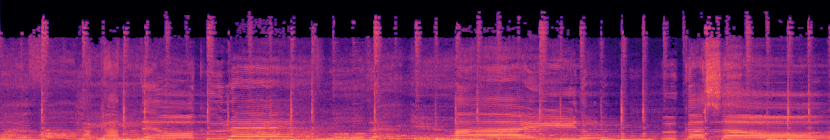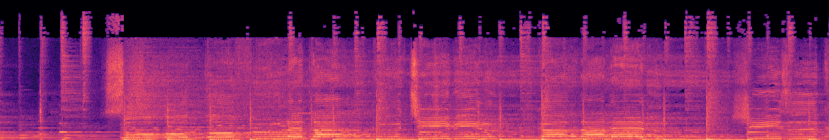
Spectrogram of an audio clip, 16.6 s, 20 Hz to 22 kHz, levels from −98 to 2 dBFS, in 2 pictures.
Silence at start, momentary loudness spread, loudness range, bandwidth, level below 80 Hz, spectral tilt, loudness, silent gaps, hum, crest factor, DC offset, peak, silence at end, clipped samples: 0 s; 8 LU; 3 LU; over 20 kHz; -28 dBFS; -4.5 dB/octave; -22 LUFS; none; none; 18 dB; 0.3%; -2 dBFS; 0 s; under 0.1%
